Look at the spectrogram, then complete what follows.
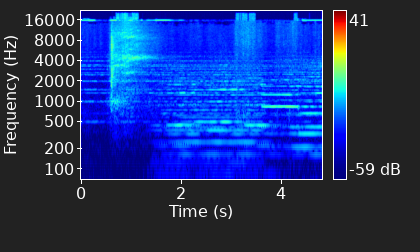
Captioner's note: Bill sighs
